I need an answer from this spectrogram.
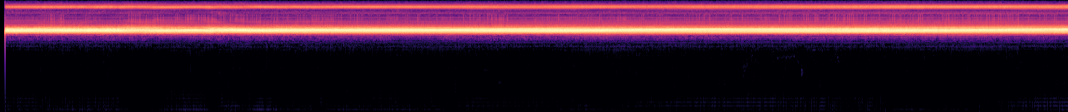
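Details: A male cricket stridulates at night, rubbing its front wings together to attract females: a loud, steady, high-pitched trill that runs without a break.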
